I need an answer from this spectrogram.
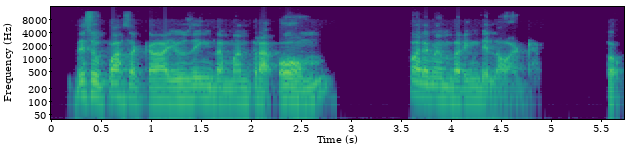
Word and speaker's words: Om: So, very nicely pointing out that Om is to be pronounced Eka Aksharam, one syllable. So, which means what? Om. Not Aum, not AUM. There are so many people who pronounce so many ways, but Om is Eka Aksharam, Om.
